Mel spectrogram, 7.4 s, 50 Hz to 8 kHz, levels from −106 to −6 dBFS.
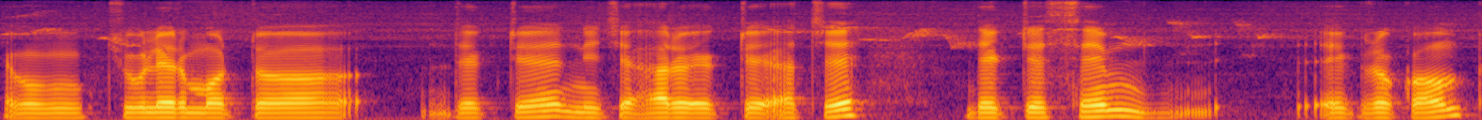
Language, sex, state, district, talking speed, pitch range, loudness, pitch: Bengali, male, Tripura, Unakoti, 90 wpm, 120-125 Hz, -18 LUFS, 120 Hz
